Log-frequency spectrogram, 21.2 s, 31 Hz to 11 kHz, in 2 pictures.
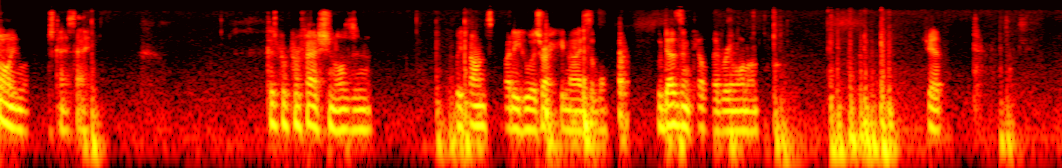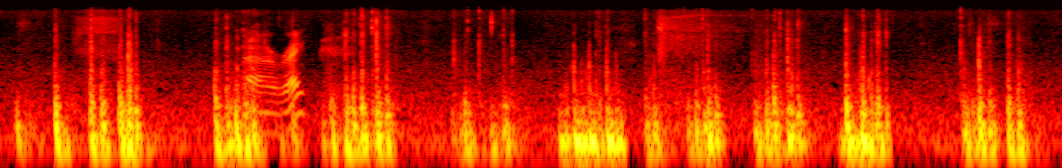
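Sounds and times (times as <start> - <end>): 
speech: 0.0 - 1.1, 2.7 - 3.8, 4.4 - 9.5, 13.5 - 13.8
rapid frantic typing on a computer keyboard: 4.3 - 4.9, 7.6 - 9.0, 9.9 - 10.2, 11.2 - 12.1, 12.8 - 13.2, 13.9 - 19.6, 20.2 - 20.9.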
